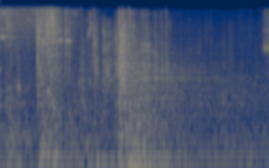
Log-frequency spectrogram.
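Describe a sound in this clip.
A heavy metal gate grinds and creaks open.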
